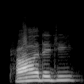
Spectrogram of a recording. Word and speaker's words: prodigy: Prodigy, start strong, then you go down. Prodigy, prodigy.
